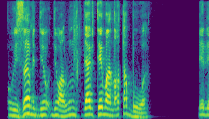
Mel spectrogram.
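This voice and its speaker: The man speaks at a moderate pace, somewhat breathy, with a fairly high pitch. His tone is dark and mellow, with ordinary pitch variation. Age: 80s+. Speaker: retired dentistry professor. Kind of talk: interview storytelling.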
